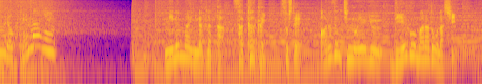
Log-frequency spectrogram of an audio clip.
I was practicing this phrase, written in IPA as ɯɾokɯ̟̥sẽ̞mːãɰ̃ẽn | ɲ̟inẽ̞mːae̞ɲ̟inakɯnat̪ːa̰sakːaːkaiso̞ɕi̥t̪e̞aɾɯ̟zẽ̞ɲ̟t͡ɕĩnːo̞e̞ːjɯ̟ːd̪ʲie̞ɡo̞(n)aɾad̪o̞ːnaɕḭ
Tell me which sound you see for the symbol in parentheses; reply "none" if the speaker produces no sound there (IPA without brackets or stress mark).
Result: m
